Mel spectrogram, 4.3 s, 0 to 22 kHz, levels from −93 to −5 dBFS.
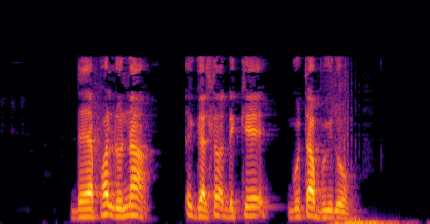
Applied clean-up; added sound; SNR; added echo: classical method Wiener filter.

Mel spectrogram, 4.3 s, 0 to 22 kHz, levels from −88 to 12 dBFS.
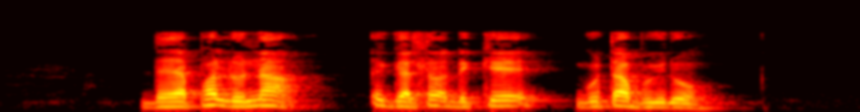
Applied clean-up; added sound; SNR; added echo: none; none; none; none.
